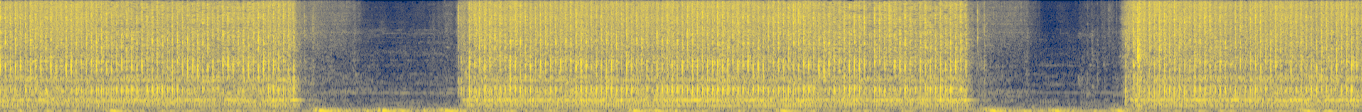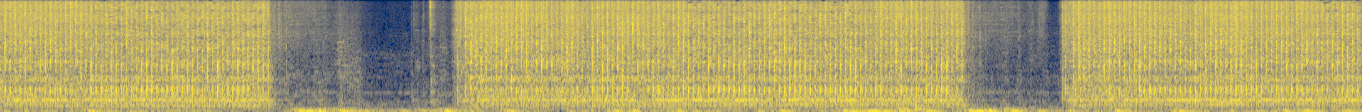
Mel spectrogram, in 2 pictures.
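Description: A bill counting machine whirs rapidly as it riffles through banknotes, pausing briefly between batches.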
